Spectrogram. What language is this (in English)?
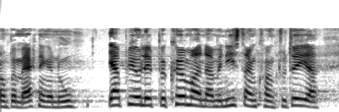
Danish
